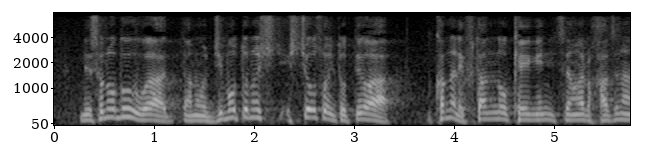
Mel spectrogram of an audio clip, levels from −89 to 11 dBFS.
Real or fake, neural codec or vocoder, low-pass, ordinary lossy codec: fake; codec, 16 kHz in and 24 kHz out, 1 kbps, XY-Tokenizer; 7.2 kHz; MP3, 48 kbps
